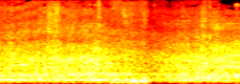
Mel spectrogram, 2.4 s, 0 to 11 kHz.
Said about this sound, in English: We're crossing the street here on 305. Traffic's starting to slow down from the ferry exit.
